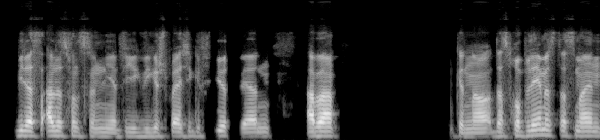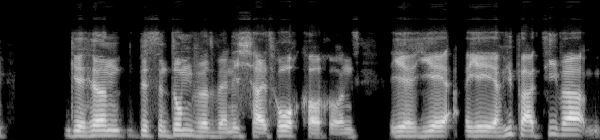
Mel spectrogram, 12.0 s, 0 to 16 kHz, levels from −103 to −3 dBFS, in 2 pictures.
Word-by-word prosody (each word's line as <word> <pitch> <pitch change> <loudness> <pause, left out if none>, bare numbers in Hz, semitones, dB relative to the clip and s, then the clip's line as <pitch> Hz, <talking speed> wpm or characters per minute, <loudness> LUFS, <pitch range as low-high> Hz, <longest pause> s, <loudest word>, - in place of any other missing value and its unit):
wie 130 - -4
das 125 - +4
alles 120 -1 +2
funktioniert, 105 -4 -7
wie 105 -1 -9
wie 105 - -9
Gespräche 110 +1 -3
geführt 115 +3 -7
werden. 110 0 -2 0.4
Aber 115 +1 +7 1.1
genau, 100 +1 0
das 110 - -4
Problem 130 +3 +1
ist, 135 - -3
dass 120 -2 -5
mein 115 -2 0 0.6
Gehirn 130 +1 +2
bisschen 125 0 -7
dumm 140 0 -1
wird, 115 -2 -2
wenn 105 0 -4
ich 110 -2 -5
halt 105 0 +2
hochkoche. 120 -6 0
Und 95 -1 -6 0.3
je 115 +1 +1
je 120 +2 +1 0.2
je 120 0 +2
hyperaktiver 145 0 +2
115 Hz, 145 wpm, -23 LUFS, 110-125 Hz, 1.1 s, Aber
